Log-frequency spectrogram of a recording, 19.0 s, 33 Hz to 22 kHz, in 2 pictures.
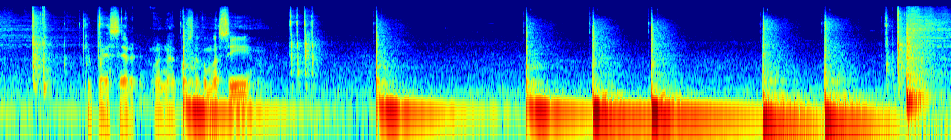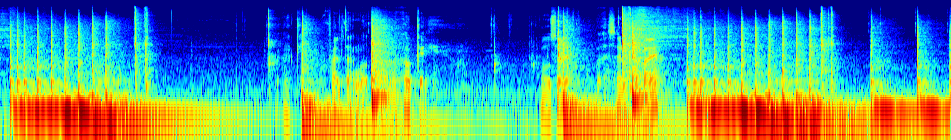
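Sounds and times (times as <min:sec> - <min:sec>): drum toms struck: 0:01.8 - 0:02.3, 0:03.8 - 0:04.3, 0:05.2 - 0:11.0, 0:12.5 - 0:13.7, 0:15.0 - 0:19.0.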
